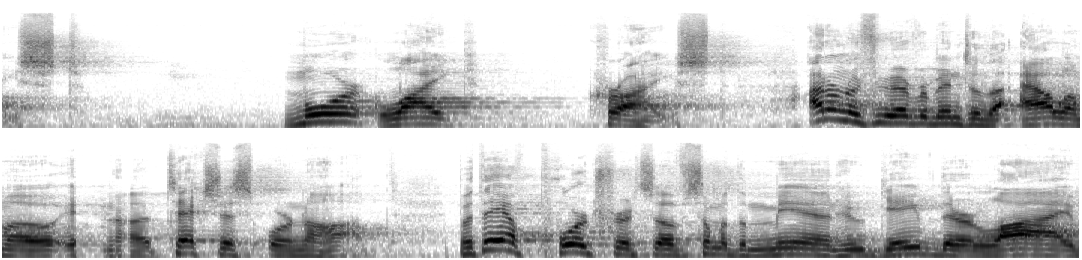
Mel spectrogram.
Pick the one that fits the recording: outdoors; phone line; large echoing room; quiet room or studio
large echoing room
